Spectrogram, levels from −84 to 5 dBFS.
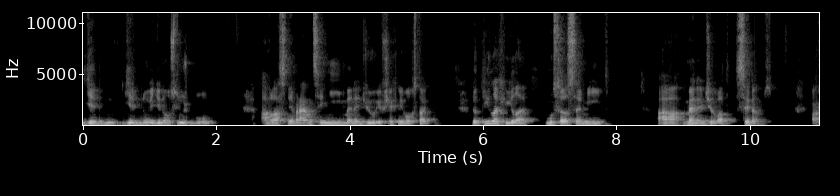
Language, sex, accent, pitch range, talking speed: Czech, male, native, 110-130 Hz, 120 wpm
